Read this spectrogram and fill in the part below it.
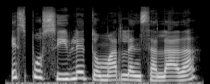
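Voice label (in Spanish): es Posible Tomar Ensalada, spanish, female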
